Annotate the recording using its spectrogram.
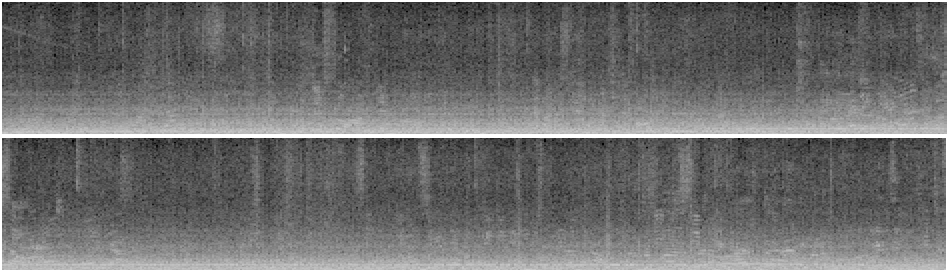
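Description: The bus's interior rattles and creaks as it moves.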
